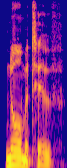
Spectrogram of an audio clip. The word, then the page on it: normative: British English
